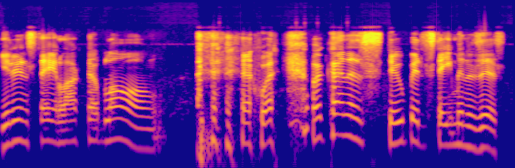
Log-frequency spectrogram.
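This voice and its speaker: A man giving casual, informal let's-play commentary as a game streamer, talking in a halting way. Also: high-pitched, creaky, a bit bright. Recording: dull lo-fi mic, music behind. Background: game music.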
